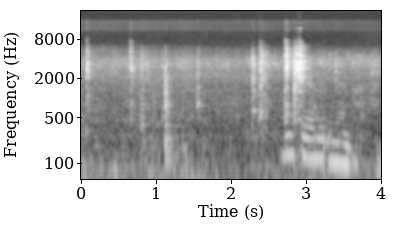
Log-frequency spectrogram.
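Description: Spoons clink against dishes during a meal.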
